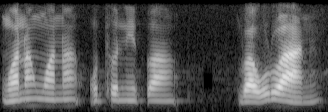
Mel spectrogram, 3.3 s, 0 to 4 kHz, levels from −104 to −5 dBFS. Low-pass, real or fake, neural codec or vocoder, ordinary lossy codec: 3.6 kHz; real; none; none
